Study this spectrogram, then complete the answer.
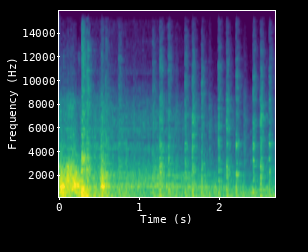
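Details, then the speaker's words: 1986 Harley-Davidson Heritage Softail, 29,000 miles, first start after 10+ years with carb cleaned, battery installed and oil checked: brief crank, then an even, loping V-twin idle with steady pulses; normal start and idle. "oh that's a good sound right there"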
